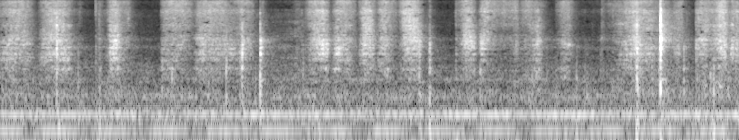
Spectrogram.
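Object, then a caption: Kraft paper bag. A flat, empty brown kraft paper bag lying on a table is rubbed and scratched with the fingertips and nails of both hands. Soft, dry rustling and scraping comes in bright, papery bursts, with a few sharper scratches standing out, over a steady low hum.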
